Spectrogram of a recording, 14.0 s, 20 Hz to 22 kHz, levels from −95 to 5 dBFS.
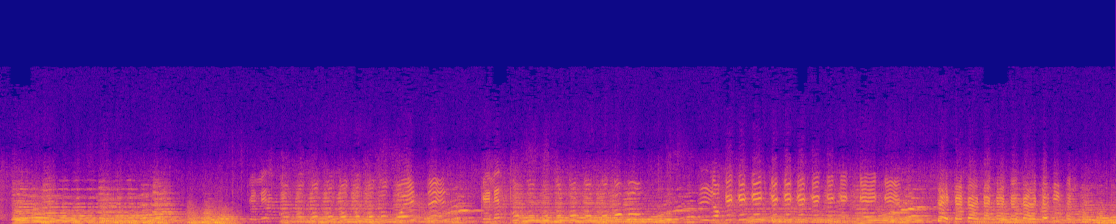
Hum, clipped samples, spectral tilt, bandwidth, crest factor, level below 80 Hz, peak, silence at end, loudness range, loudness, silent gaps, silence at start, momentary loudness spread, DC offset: none; under 0.1%; -6 dB/octave; 11.5 kHz; 14 dB; -60 dBFS; -2 dBFS; 0 s; 2 LU; -17 LUFS; none; 0 s; 5 LU; under 0.1%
